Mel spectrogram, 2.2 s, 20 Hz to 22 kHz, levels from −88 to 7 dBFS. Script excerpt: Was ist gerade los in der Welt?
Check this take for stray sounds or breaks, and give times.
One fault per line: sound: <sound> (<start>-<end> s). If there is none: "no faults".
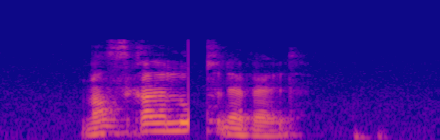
sound: dropout (1.0-1.0 s)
